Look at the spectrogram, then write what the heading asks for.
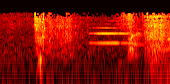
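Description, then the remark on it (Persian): A sudden splash as a poor fisherman throws his fishing net into the water, followed by softer sloshing and a second burst of churning water, moderately loud, with no talking. “اما یک روز او جال ماهیگیری خود را در آب انداخته و متعجب شد.”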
